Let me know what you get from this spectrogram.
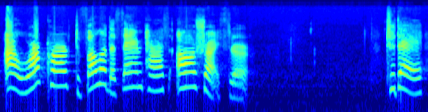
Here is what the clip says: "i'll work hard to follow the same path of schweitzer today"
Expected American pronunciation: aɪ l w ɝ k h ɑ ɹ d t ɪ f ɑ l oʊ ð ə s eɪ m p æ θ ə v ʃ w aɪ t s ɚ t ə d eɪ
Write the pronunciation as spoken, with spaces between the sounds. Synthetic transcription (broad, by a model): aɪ w ɝ k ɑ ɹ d t ɪ f ɑ l oʊ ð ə s eɪ m p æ s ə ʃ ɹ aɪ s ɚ t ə d eɪ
